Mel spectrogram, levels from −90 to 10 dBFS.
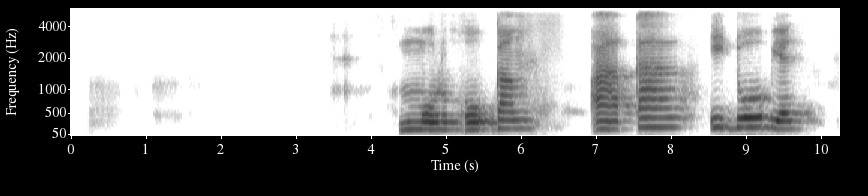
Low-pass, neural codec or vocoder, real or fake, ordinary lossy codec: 5.4 kHz; codec, 16 kHz in and 24 kHz out, 0.9 kbps, LongCat-Audio-Codec, fine tuned four codebook decoder; fake; Opus, 64 kbps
